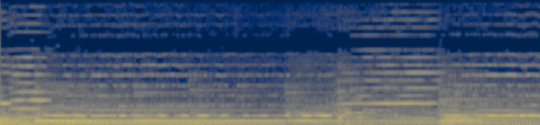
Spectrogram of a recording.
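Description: Violin played slowly, with long held notes that change only a few times, over lower held notes beneath it.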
